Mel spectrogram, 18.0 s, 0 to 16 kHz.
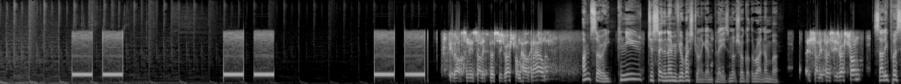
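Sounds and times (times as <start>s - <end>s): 
double-pulse ringback tones of an outgoing phone call to a restaurant: 1.4s - 2.5s, 4.5s - 5.5s, 7.5s - 8.6s
speech: 9.2s - 15.7s, 16.3s - 18.0s.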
